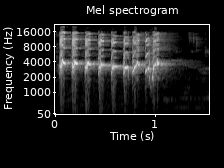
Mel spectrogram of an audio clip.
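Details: Sooty-headed bulbul lure meant to make other bulbuls call back: about nine fast, loud, shrill chirps in just over a second, ending in a slurred rising note, then silence.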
